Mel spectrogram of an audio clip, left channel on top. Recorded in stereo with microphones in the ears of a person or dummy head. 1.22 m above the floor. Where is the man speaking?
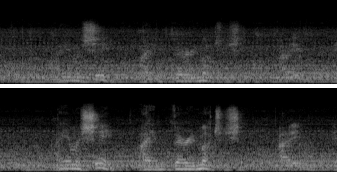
45° right (ahead or behind), 1.0 m; by 3.4 s 40° right (ahead or behind), 1.5 m.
